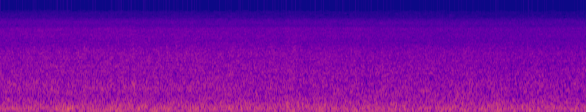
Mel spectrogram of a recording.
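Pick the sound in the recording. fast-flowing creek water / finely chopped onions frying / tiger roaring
fast-flowing creek water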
